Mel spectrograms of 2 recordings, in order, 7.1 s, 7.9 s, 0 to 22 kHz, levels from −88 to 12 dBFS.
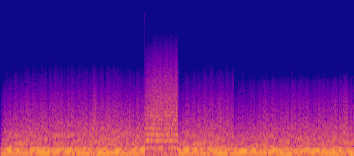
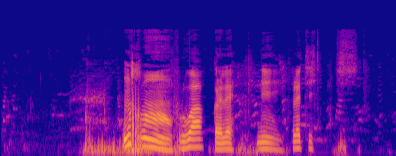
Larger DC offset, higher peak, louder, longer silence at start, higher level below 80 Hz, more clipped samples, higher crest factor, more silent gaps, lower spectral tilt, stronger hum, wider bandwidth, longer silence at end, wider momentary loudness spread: neither; second, -6 dBFS vs 0 dBFS; second, -19 LUFS vs -15 LUFS; second, 0 s vs 1.65 s; first, -20 dBFS vs -38 dBFS; neither; second, 10 dB vs 18 dB; neither; first, -10.5 dB/octave vs -7.5 dB/octave; neither; second, 4.3 kHz vs 11.5 kHz; second, 0 s vs 0.95 s; second, 2 LU vs 22 LU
